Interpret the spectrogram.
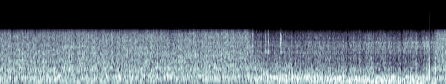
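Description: Freight cars of a passing CSX mixed freight rolling by on the rails: steady, loud wheel-on-rail noise that briefly turns duller about two-thirds of the way through.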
